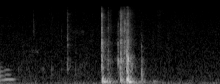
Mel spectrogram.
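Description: A quick clatter of several hard knocks about a second in, as a hot glue gun is set down on the craft table.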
